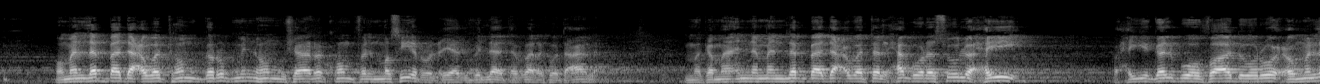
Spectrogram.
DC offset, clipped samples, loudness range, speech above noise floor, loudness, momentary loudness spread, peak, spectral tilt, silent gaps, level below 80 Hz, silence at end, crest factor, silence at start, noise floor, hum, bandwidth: under 0.1%; under 0.1%; 6 LU; 23 dB; -19 LUFS; 13 LU; 0 dBFS; -6 dB/octave; none; -56 dBFS; 0 s; 18 dB; 0 s; -41 dBFS; none; 11 kHz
